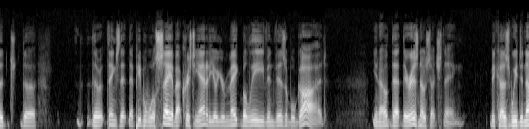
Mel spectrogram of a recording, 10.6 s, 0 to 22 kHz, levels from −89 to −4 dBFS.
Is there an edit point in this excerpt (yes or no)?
yes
